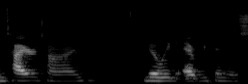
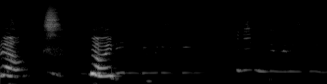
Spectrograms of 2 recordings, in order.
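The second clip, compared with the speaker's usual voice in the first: mock tearful sobbing, very high and slow. Retelling a woman's protests as she was handcuffed: imitating someone crying. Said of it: "she's like crying like that the whole time".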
